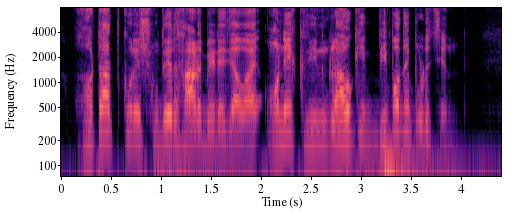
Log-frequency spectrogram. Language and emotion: Bengali, surprised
